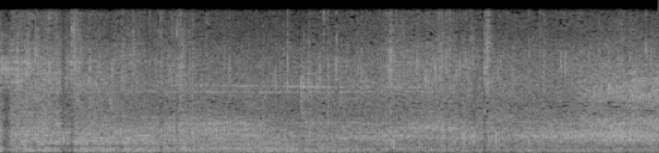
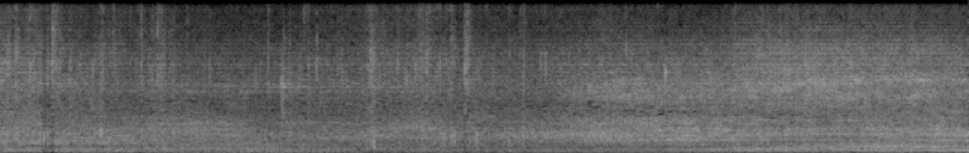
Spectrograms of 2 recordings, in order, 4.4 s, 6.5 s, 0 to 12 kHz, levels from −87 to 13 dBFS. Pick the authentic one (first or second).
first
